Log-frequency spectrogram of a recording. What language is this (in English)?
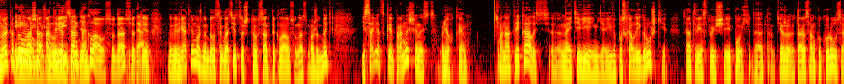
Russian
